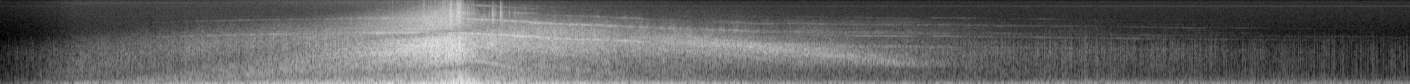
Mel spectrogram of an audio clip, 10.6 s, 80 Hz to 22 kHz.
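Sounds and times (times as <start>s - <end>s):
spaceship whoosh: 0.4s - 7.2s.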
